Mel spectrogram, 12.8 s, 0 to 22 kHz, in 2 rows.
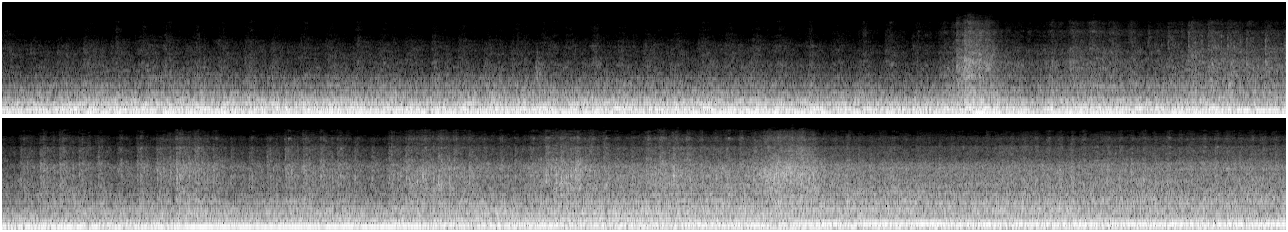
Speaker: Well, that is a finally running 292 Chevy. And I didn't quite expect it to start up so nice. It sounds like it's running good.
